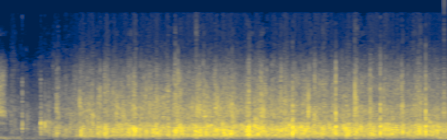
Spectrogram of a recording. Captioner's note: applause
